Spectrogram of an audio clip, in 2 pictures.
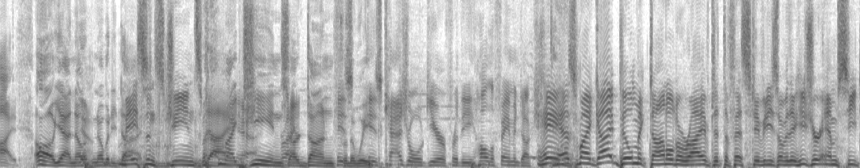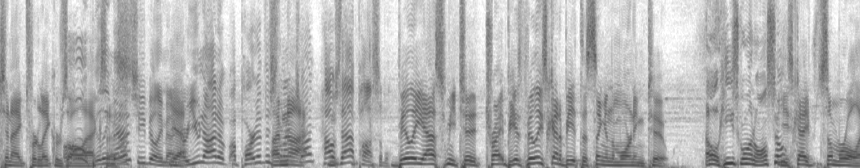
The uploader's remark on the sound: Live From Crypto.com Arena!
